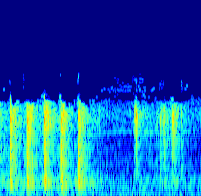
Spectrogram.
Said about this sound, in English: Costello, knock on the door. I'll talk to that tenant.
